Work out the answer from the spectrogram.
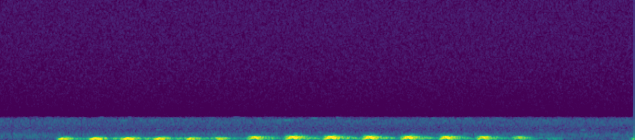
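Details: Breeding pair of Spectacled Owls duetting in Guanacaste, Costa Rica: a rapid series of about fourteen hollow, knocking hoots over two and a half seconds, the first five lower-pitched, the rest higher, ending in a slight fade.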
